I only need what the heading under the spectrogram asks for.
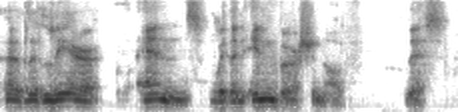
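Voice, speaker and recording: A man's voice: on the low side, slow, slightly rough, poor audio. A man answering as an interview guest, explaining verse rhythm, often restarting and repeating words as he thinks. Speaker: interview guest, actor and author.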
